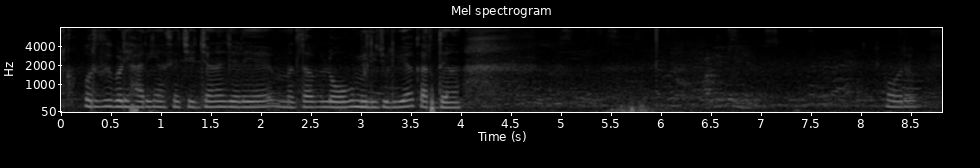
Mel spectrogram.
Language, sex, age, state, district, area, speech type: Dogri, female, 18-30, Jammu and Kashmir, Reasi, rural, spontaneous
